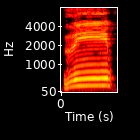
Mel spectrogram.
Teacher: ذال کو نرمی سے بھی ادا کریں گے اور ایک الف کی مقدار کھینچ کر بھی پڑھیں گے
